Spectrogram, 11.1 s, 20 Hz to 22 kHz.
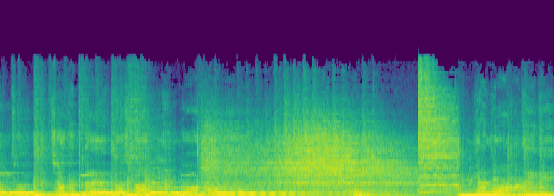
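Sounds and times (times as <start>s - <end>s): live rock band playing: 0.0s - 11.0s
bright cymbal wash: 4.4s - 9.2s.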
